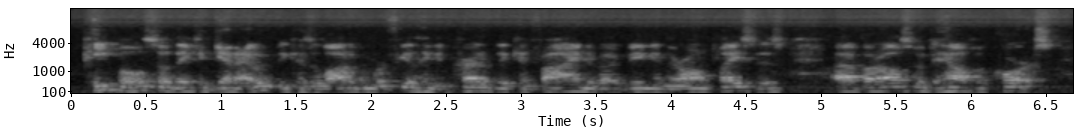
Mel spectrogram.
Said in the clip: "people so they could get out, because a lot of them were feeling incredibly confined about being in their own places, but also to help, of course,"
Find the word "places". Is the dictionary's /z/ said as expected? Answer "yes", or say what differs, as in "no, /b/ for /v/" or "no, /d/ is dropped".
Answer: yes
